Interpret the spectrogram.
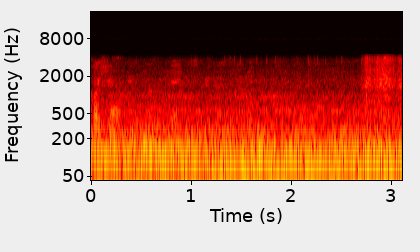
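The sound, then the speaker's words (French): Steady, deep rumble from inside a moving Swedish train travelling between Malmö and Stockholm, continuous and even throughout, with a faint hiss of motion layered over the low drone and a brief rise in rattle near the end. “En gros, c'est les trains suédois.”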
